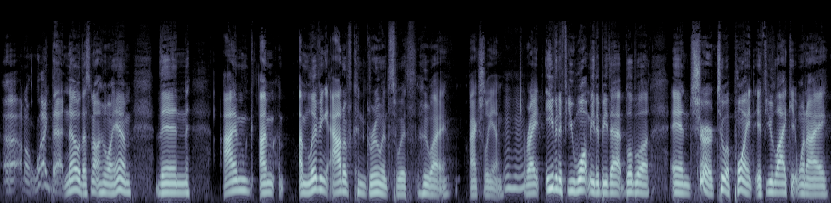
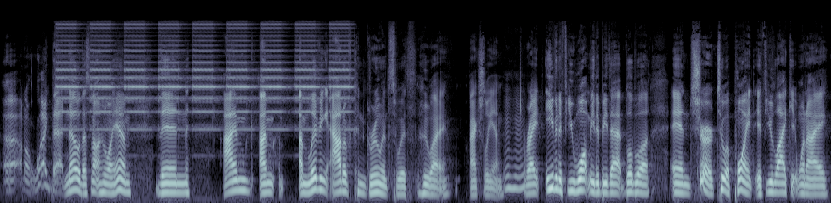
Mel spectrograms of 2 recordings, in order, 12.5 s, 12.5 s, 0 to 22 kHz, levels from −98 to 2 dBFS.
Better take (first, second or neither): first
